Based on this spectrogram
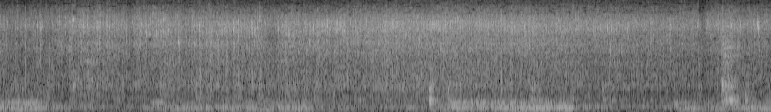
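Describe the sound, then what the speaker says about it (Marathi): Garlic cloves fry with tomatoes in a hot pan for a village-style chutney, giving a steady, close sizzle that holds its level throughout, with faint stirring and scraping near the end and no talking. "त्याच्यासोबत लसूण पण फ्राय करायला ठेवायचं."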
